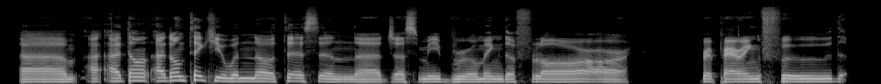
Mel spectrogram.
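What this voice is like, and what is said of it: Quebecois French-Canadian accent. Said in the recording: “I think I have a very Quebecois outlook on life. And if you weren't hearing my accent”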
